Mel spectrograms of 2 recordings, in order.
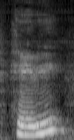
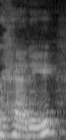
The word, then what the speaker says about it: Hedy: her first name is Haiti or Hedy American pronunciation is Hedy if you go to the UK is Haiti but h-e-d-y and it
